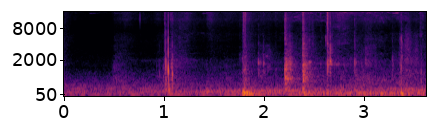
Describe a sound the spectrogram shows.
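Window blind slats clatter and clack.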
